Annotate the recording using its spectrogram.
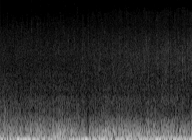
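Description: Flames roar and crackle on a burning car.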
